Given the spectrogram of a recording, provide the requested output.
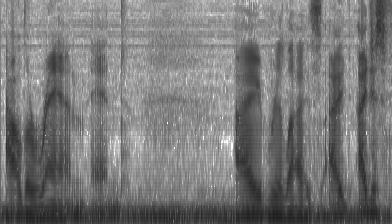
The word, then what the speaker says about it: Alderaan: the guard, Padme's guard, mentions that someone from Alderaan is in the running to become the next chancellor. And we said it's funny how they pronounced it wrong, and how it's actually pronounced Alderaan.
